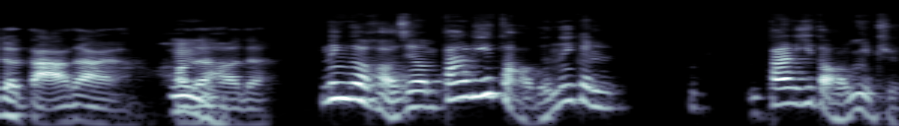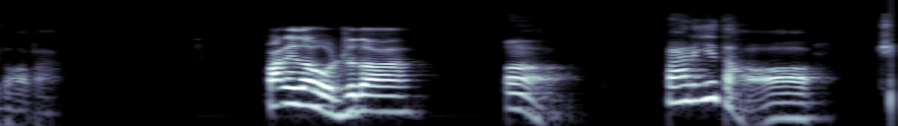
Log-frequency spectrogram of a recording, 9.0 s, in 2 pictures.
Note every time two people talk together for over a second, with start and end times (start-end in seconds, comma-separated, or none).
none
